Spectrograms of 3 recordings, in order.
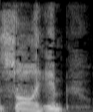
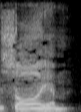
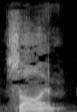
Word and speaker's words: saw him: 但 blow off 是炸掉离开不见了。他一只腿这整个被炸掉了。The first time his mother saw him, 我不念 saw him, 我念 saw him, 那个 H, 我不念念成 M 的音念成 M, saw him. 我不强调那个 him, 我强调 saw.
